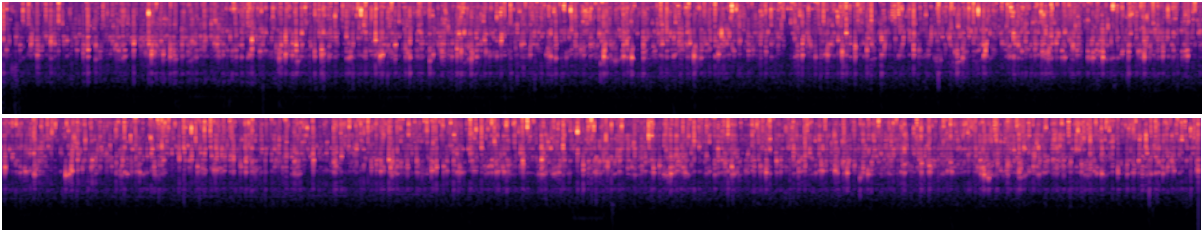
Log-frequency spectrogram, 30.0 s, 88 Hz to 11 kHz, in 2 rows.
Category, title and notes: Soundscapes > Nature
Low Marble Stream
Recorded with Zoom H5 in a forest in switzerland
drops, stream, trickle, waterstream, river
